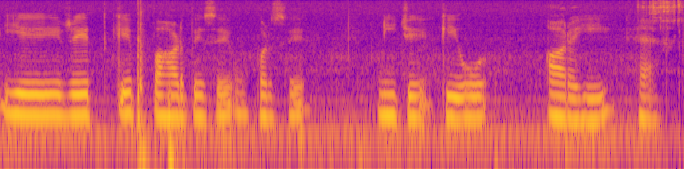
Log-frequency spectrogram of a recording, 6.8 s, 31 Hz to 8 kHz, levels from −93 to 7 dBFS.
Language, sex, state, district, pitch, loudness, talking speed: Hindi, female, Haryana, Jhajjar, 165 Hz, -14 LUFS, 125 wpm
